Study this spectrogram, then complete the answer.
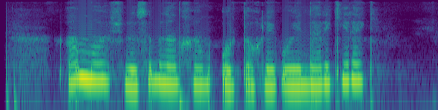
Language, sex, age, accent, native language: Uzbek, female, 18-24, Qashqadaryo, Uzbek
